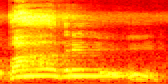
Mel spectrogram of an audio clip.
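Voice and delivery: high, drawn-out call from afar; imitated distant call. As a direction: imitate someone hollering across a room. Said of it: "gritou de longe".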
